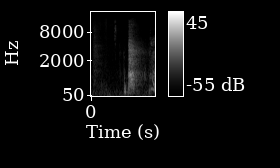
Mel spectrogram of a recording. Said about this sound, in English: You know, I'm going to sneeze here.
